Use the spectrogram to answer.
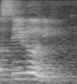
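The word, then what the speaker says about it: pseudonym: बचपन में तो हम लोगों को आदत होती थी पी स्यूडो फोर्स पढ़ते थे, लेकिन बाद में पता चला कि साइकोलॉजी की तरह इसका भी पी क्या है? साइलेंट है। तो सीडोनिम, नीम का मतलब होता है, नीम का मतलब होता है नाम, ओके।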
